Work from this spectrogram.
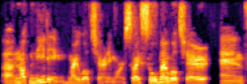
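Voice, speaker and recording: A woman's voice: fairly low pitch, fairly even intonation, moderate pace, darkish tone, no room sound. Guest, French woman, 30s, hesitant storyteller, dry recording. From south of France. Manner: hesitant, many ums and restarts. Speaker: guest, app founder. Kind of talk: interview conversation. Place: outdoors by the sea.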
